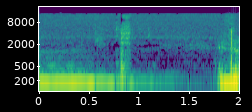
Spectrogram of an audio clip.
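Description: A man singing unaccompanied into a handheld microphone: a long held note trails off within the first second, there is a short pause, and the next phrase starts loudly near the end.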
